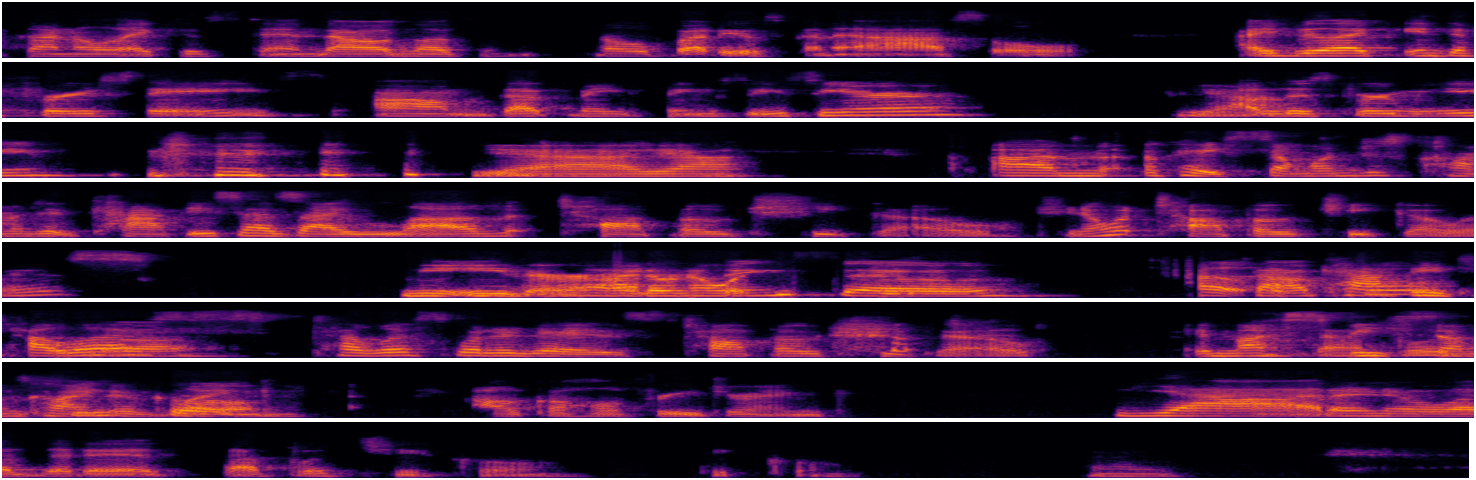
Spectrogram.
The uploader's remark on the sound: In this live call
